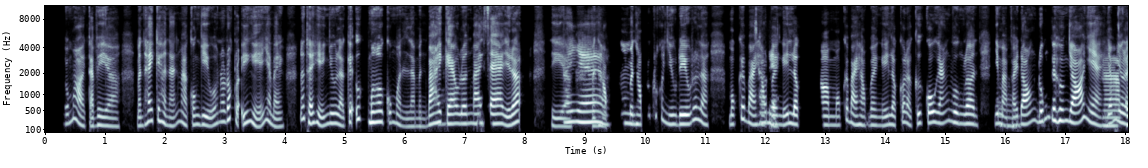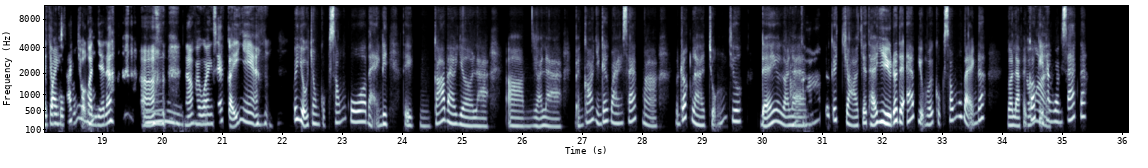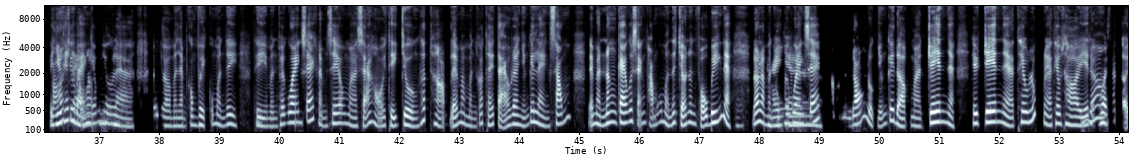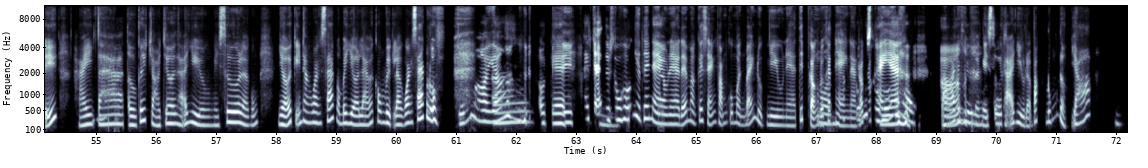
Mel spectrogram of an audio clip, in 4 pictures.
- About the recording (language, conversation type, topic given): Vietnamese, podcast, Bạn nhớ trò chơi tuổi thơ nào vẫn truyền cảm hứng cho bạn?
- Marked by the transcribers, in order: background speech; tapping; laughing while speaking: "Ờ"; chuckle; "sao" said as "seo"; in English: "trend"; in English: "trend"; laughing while speaking: "đó"; chuckle; laughing while speaking: "luôn!"; other background noise; laughing while speaking: "nha. Ờ!"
